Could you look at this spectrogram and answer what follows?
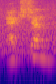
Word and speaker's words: action: अब इसके प्रोनाउंसिएशन देखिए, एप्पल, एक्शन, CT, और इसकी आवाज़ कैसी आ रही है? एक्शन, शाह की आवाज़ आ रही है। आप अगर इसको प्रोनाउंसिएशन भी हम सीखेंगे, एक्शन, आ का शा ना, एक्शन हम बोलते हैं। एक्टन नहीं होगा, एक्शन। Apple, Apple.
